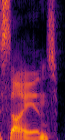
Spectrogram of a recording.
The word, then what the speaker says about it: Saiyan: The Saiyans, pronounced Saiyan, attack the city hunting for Ozaru and Piccolo, who were sent to Earth to conquer it 2,000 years ago.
